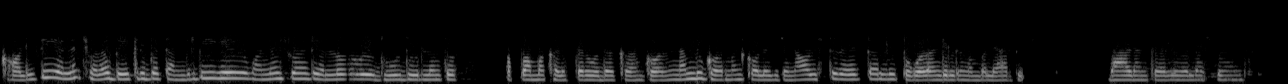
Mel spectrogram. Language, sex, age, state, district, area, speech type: Kannada, female, 18-30, Karnataka, Gulbarga, urban, conversation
